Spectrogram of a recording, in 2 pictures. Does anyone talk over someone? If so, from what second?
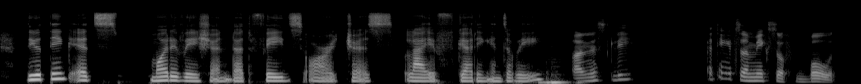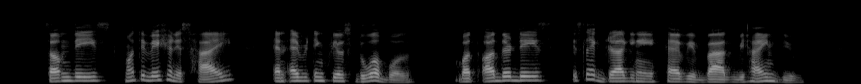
none

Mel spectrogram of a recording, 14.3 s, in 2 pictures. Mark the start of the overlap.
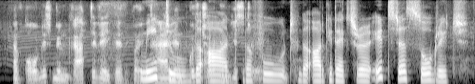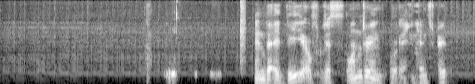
2.1 s

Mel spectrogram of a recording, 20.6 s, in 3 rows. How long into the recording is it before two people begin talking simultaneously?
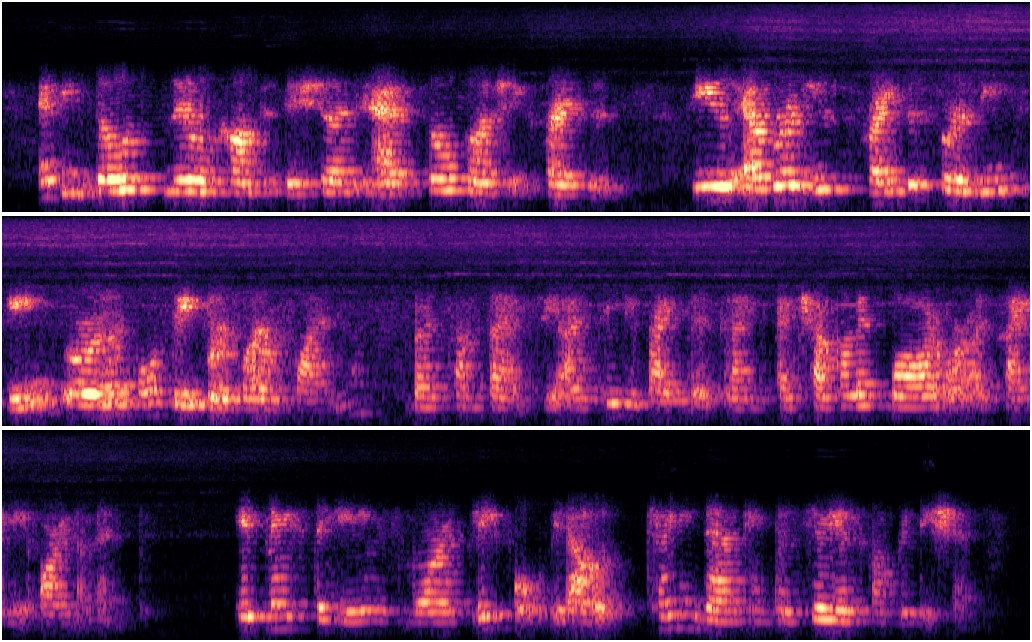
7.5 s

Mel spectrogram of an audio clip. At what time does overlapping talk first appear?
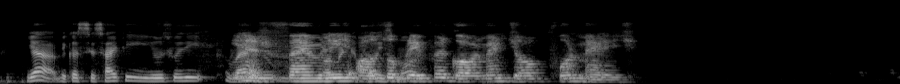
2.3 s

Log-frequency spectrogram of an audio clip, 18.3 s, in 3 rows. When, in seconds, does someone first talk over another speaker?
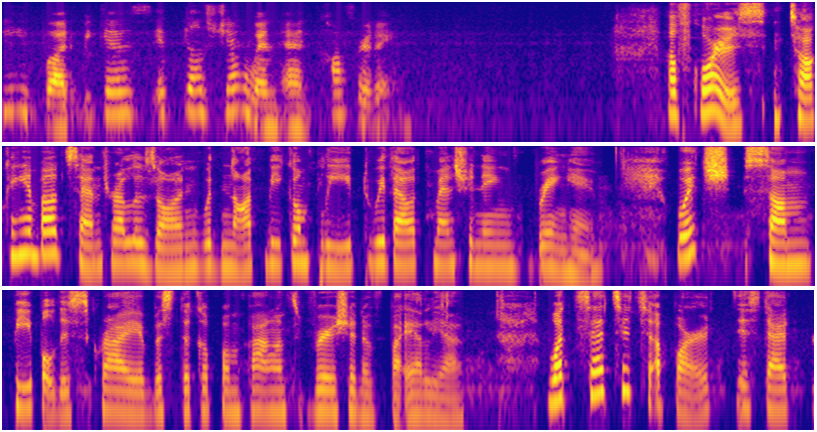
none

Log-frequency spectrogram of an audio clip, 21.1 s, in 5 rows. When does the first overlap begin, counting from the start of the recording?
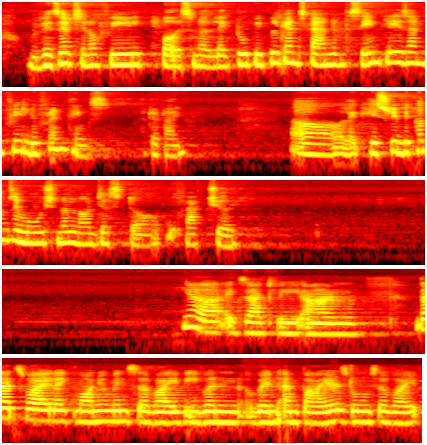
none

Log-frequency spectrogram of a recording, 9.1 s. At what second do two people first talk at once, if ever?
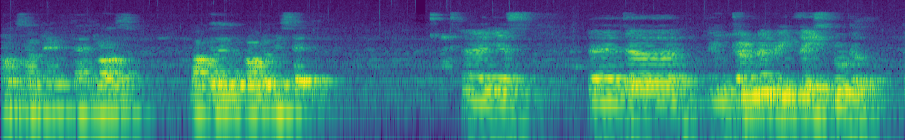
none

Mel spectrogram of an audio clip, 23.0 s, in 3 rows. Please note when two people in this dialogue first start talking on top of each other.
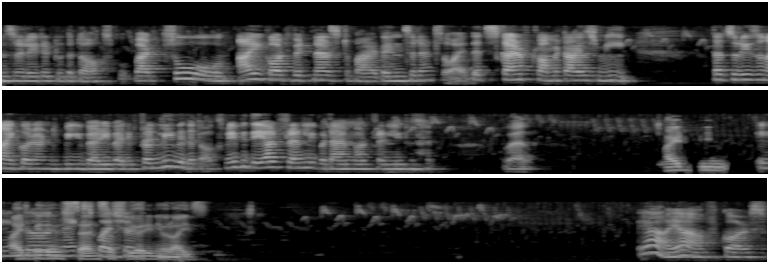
15.4 s

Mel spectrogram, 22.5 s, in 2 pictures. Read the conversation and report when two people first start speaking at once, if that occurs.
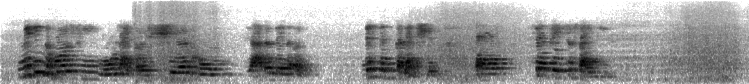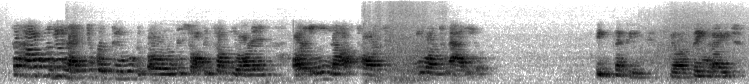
none

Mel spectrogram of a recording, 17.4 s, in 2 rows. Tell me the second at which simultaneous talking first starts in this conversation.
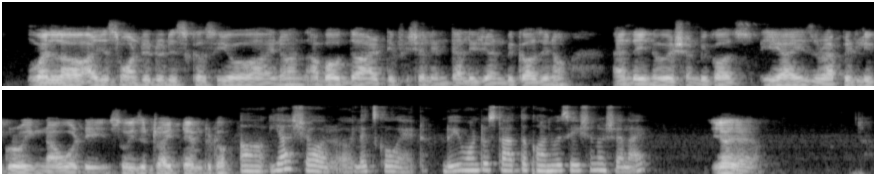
none

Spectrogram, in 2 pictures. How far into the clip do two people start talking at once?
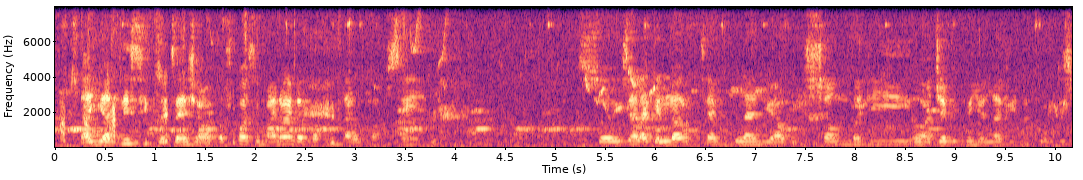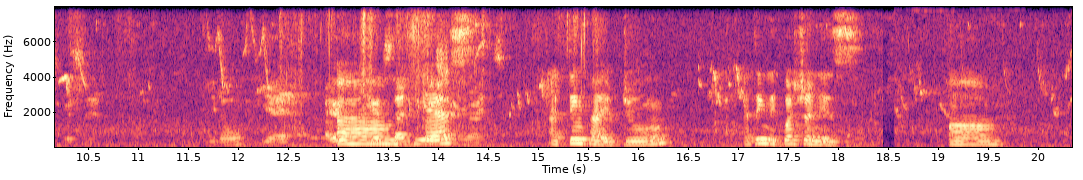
13.0 s

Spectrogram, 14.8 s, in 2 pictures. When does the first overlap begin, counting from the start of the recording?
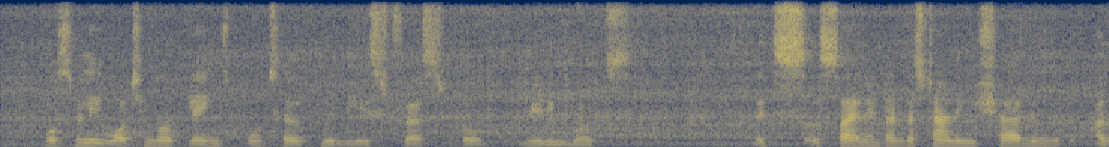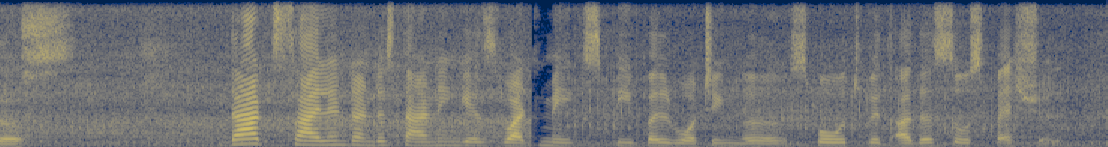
none

